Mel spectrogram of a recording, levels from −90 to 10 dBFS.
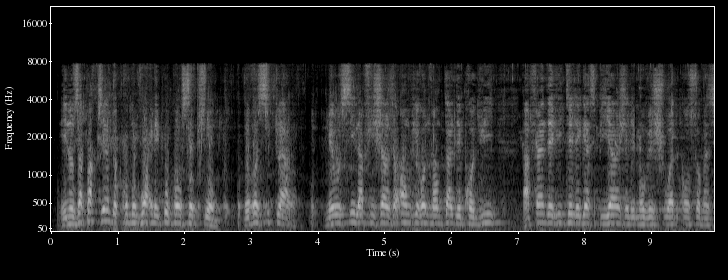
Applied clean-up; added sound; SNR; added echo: neural separator model SepFormer DNS4.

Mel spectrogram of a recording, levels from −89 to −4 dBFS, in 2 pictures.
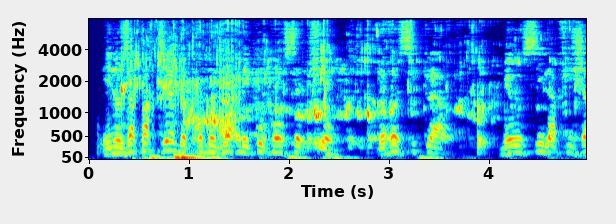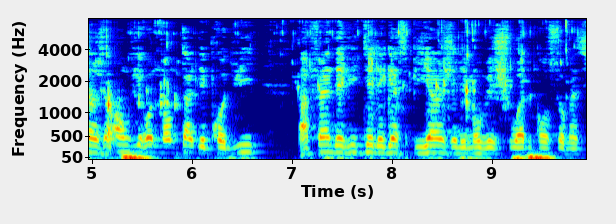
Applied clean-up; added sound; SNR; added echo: classical method WPE with log-MMSE.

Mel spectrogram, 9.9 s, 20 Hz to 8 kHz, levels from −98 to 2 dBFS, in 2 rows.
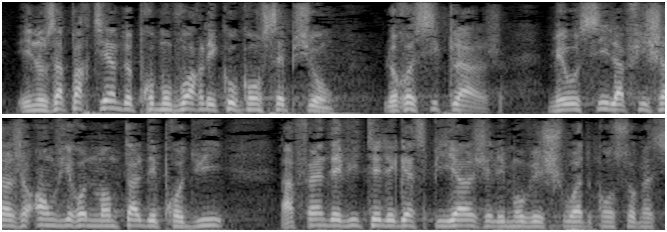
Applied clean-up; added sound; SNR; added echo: none; none; none; none.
